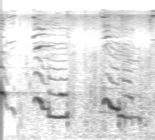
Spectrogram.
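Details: Dog whimpering, wanting to play: two high, drawn-out whines that slide downward, the second louder, with quiet gaps between them.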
